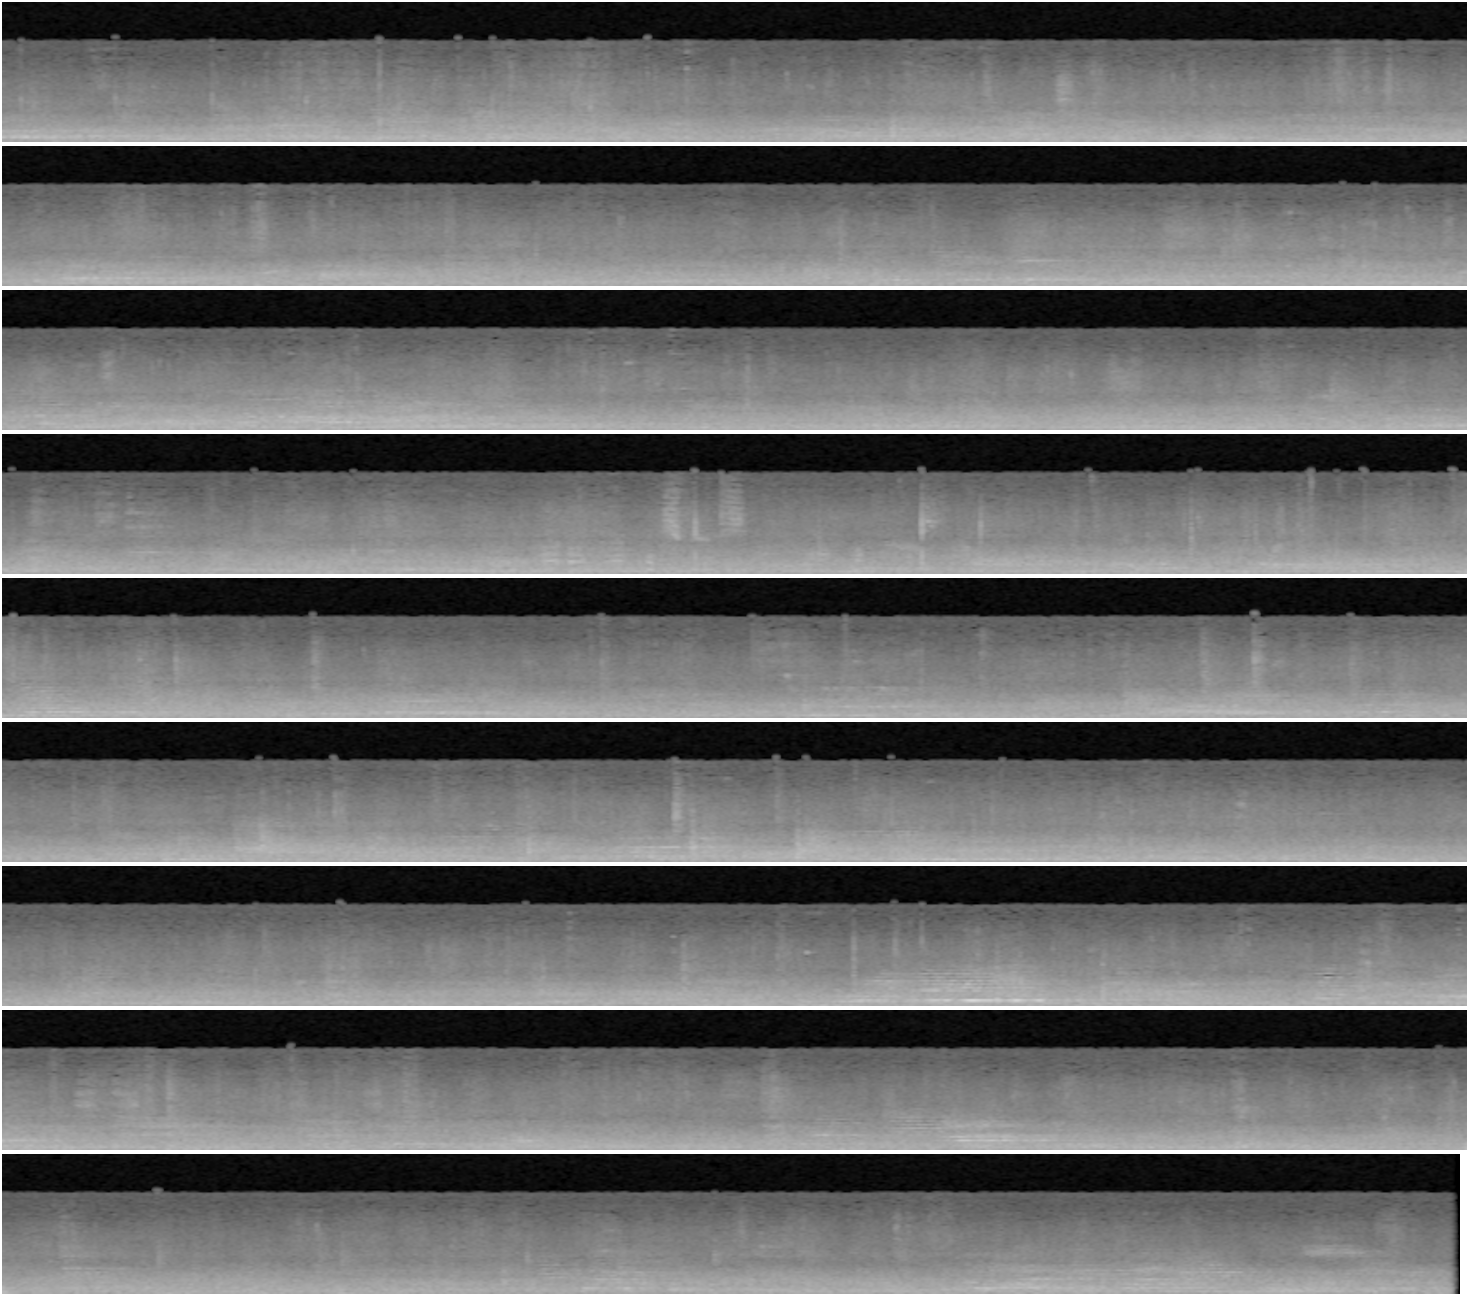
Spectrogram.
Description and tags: StructureLarge internal ambience - children in distance
airport, ambience, atmosphere, building, crowd, hall, large-building, large-space, mall, murmur, outdoors, people, school, shopping-centre, station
